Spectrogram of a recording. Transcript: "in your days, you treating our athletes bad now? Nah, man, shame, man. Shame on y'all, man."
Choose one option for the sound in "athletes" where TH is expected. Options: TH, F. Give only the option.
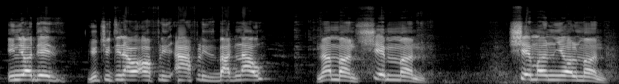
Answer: F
